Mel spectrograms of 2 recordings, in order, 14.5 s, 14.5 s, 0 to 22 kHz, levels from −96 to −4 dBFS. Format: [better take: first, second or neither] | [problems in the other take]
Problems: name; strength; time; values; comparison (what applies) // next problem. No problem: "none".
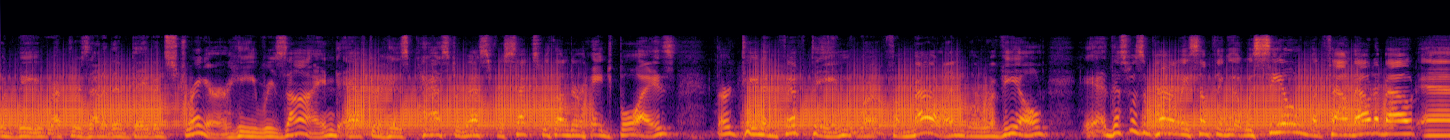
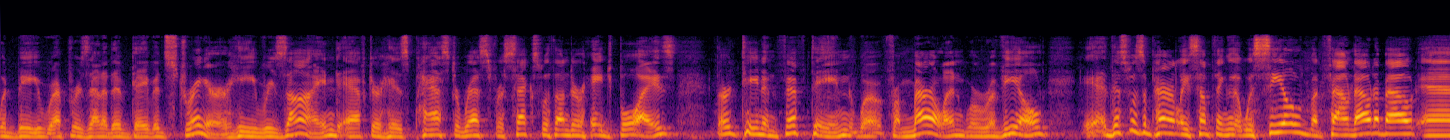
second | background sound (Brass instrument); 2 dB below the speech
